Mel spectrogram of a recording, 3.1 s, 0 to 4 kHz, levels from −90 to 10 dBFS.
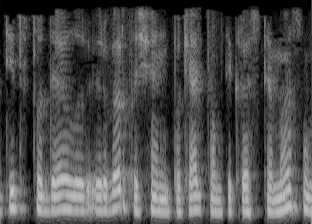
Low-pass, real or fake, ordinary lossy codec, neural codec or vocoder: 3.6 kHz; real; MP3, 24 kbps; none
